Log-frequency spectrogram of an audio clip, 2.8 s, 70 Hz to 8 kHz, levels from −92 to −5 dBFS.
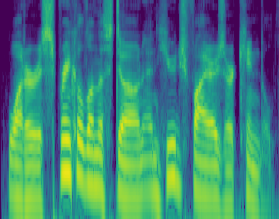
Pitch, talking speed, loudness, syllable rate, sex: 125 Hz, 235 wpm, -18 LUFS, 6.4 syllables/s, male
